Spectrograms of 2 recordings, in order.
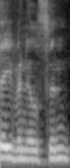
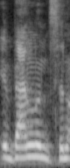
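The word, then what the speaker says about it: Evanilson: like, I know it's Evan Nilson, but I've been saying Ivan Linson all season long, so I'm not going to start saying it the other way around.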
